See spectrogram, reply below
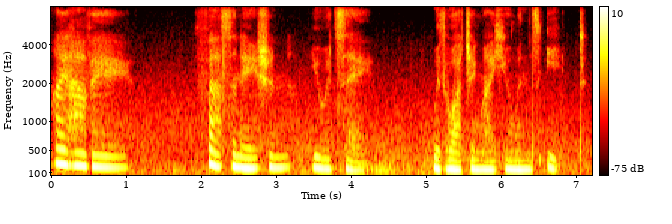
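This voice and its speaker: A woman voicing a genteel, courteous vampire noble in an ASMR roleplay, speaking in a breathy, husky whisper with refined, formal, coaxing phrasing. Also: fairly low pitch, fairly even intonation, slow pace, dark tone, slight background noise. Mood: tender, coaxing. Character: genteel, courteous centuries-old female vampire noble, doting and possessive.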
